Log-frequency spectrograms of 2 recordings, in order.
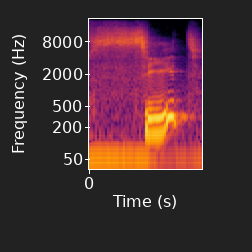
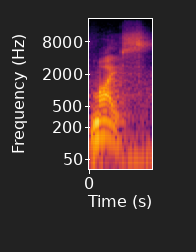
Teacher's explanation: So the sa in seat takes longer time than the sa in mice.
